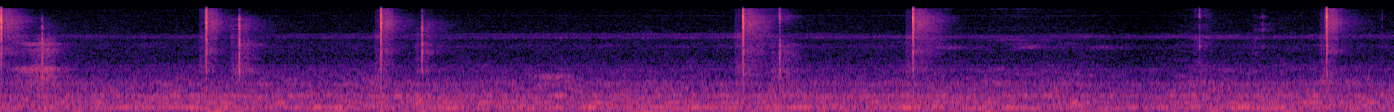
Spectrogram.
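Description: Small buttons click sharply now and then.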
